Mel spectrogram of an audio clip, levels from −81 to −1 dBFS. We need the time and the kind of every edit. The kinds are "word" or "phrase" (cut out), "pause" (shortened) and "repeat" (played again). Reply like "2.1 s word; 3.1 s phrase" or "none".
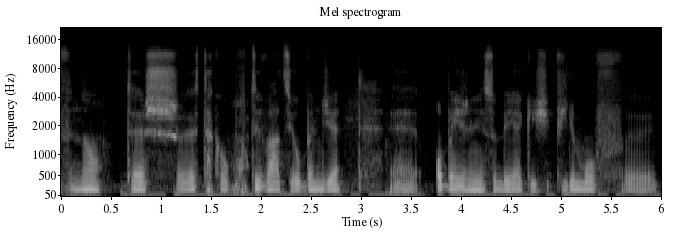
none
